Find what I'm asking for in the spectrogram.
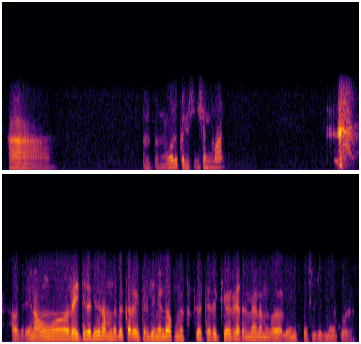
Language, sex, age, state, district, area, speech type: Kannada, male, 30-45, Karnataka, Vijayapura, rural, conversation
